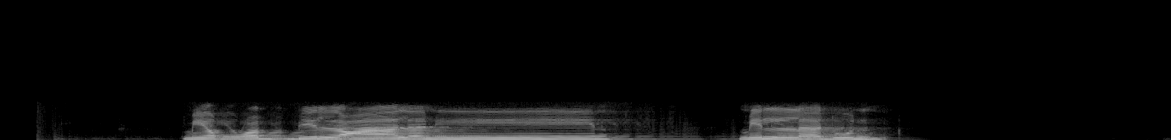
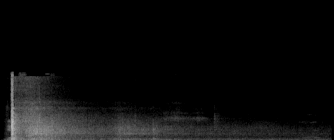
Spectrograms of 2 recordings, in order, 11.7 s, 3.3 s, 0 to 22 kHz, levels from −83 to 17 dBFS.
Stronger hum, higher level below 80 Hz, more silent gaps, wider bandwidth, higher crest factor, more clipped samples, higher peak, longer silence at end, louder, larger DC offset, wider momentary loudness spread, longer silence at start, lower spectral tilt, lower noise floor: neither; second, -72 dBFS vs -50 dBFS; neither; second, 5.8 kHz vs 11 kHz; second, 16 dB vs 28 dB; neither; second, -8 dBFS vs 0 dBFS; first, 2.85 s vs 1.8 s; about the same, -22 LUFS vs -21 LUFS; neither; second, 9 LU vs 29 LU; first, 1.85 s vs 0.1 s; first, -4 dB/octave vs -1.5 dB/octave; first, under -90 dBFS vs -60 dBFS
